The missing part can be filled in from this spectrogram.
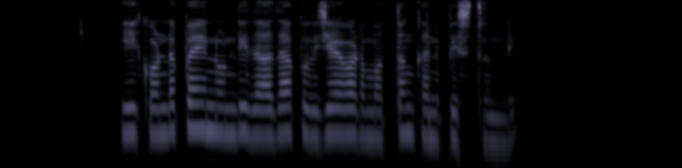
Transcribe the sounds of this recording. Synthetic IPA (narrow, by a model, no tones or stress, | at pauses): iːkoɳɖɐpɐjnuɳɖid̪aːd̪aːpuʋid͡ʒɐjɐʋaːɽɐmɔt̪ːɐmkɐnipist̪und̪i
